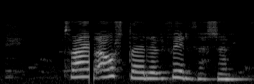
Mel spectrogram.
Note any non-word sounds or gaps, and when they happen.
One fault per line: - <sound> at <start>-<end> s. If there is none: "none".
- dropout at 0.9-0.9 s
